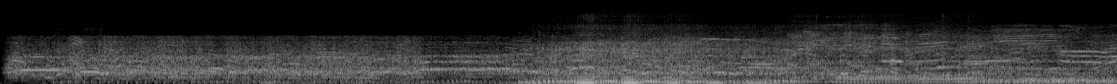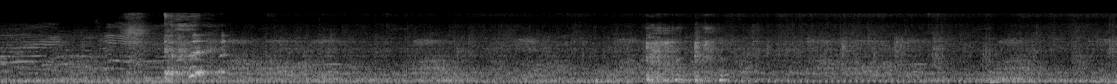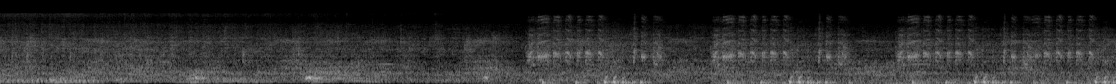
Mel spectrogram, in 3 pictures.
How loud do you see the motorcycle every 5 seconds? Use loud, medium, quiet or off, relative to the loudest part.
quiet, loud, medium, medium, medium, loud, loud.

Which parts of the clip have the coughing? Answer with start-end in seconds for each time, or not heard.
12.2-13.4, 17.6-18.6.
